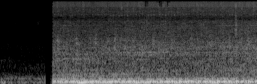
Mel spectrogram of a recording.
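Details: Work truck V8 just after installing all 8 new DENSO IT16 iridium spark plugs: starts and settles into deep steady idle, even rumble, no knocks or stumbles; normal idle.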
